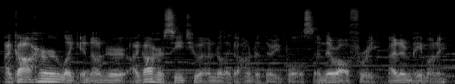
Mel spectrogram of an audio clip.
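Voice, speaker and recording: A low-pitched man talks casually through his game on a stream. He rambles informally and swears now and then, while music plays prominently under his voice. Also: very fast. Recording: music playing behind the voice.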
